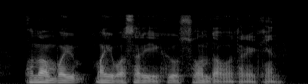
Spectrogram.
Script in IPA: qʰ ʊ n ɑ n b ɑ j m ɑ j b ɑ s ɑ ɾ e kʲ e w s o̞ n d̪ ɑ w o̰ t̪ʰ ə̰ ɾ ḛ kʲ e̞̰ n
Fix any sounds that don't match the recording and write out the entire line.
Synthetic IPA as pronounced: qʰ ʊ n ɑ m b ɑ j m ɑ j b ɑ s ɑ ɾ e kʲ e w s o̞ n d̪ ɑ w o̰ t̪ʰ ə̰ ɾ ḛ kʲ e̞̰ n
